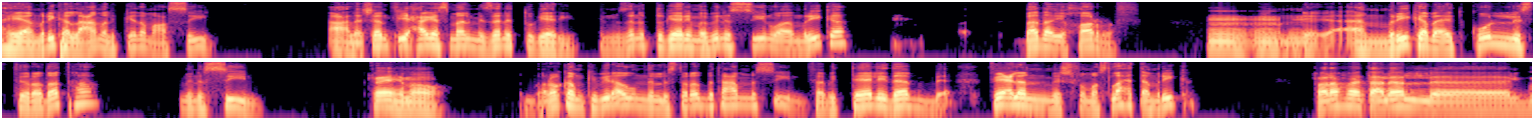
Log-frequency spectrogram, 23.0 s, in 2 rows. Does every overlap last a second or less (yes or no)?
yes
